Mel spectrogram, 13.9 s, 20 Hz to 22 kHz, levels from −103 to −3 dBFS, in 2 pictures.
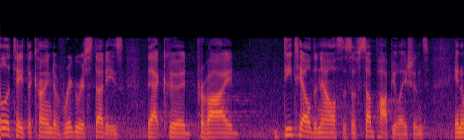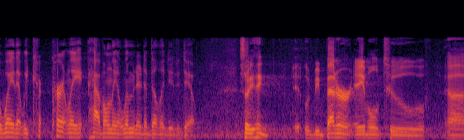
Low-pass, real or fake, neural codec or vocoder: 7.2 kHz; real; none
